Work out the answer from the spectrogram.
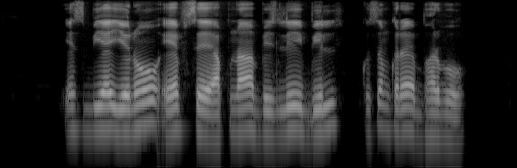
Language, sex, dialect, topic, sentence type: Magahi, male, Northeastern/Surjapuri, banking, question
